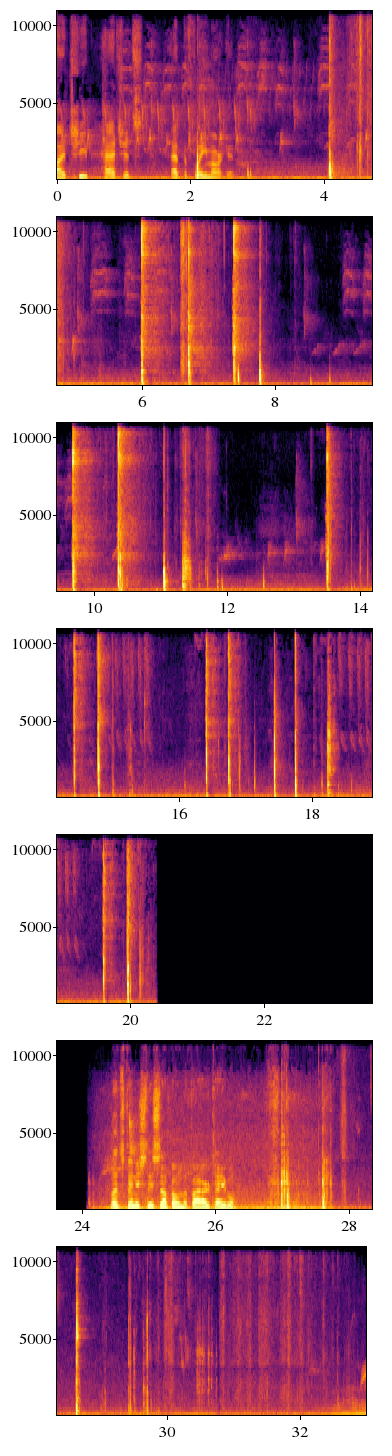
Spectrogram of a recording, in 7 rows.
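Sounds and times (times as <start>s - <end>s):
hatchet chopping wood: 4.0s - 5.1s, 6.0s - 8.0s, 9.6s - 12.0s, 13.4s - 15.5s, 16.3s - 18.4s, 19.6s - 20.4s.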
